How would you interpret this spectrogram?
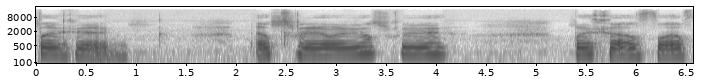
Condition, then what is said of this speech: ALS (motor neuron disease). I can't quite get my sentences out quickly enough, but I can still speak.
